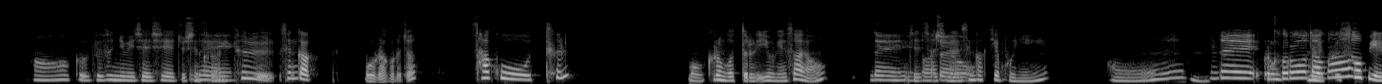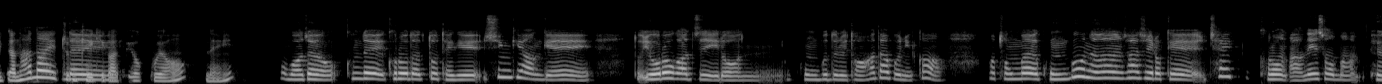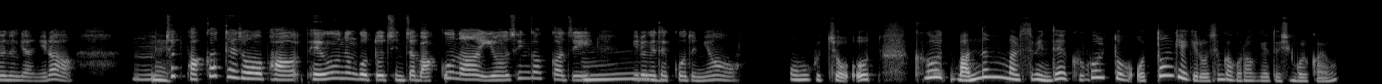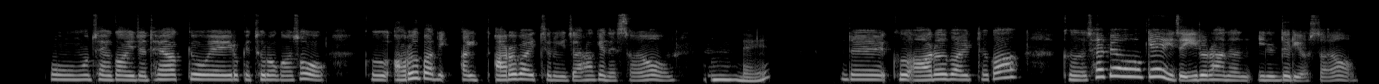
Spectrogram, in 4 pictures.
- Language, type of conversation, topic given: Korean, podcast, 자신의 공부 습관을 완전히 바꾸게 된 계기가 있으신가요?
- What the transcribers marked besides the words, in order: other background noise; tapping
